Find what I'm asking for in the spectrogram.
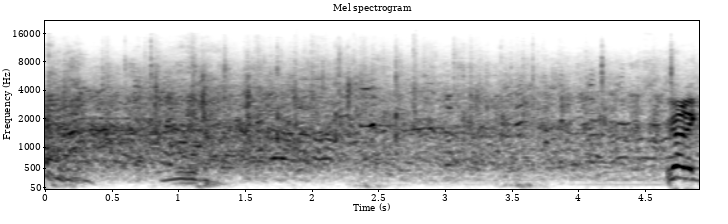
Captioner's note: laughter and applause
